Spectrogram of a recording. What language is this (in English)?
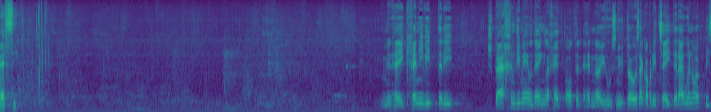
Swiss German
